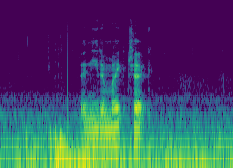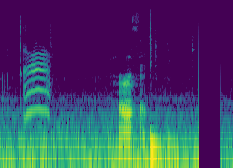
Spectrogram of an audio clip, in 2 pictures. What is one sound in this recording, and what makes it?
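A cat meows loudly, close by.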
